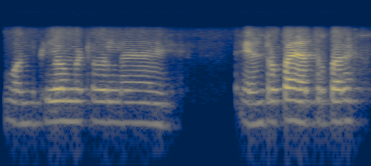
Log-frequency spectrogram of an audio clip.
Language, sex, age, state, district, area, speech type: Kannada, male, 30-45, Karnataka, Gadag, rural, conversation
